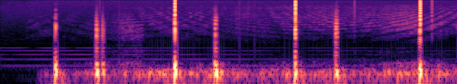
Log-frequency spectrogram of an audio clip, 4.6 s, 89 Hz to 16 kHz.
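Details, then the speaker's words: Regular sharp pulses over a low hum at about 100 a minute, a dramatized fetal heart monitor sound in a fictional drama scene confirming no miscarriage. "Suara apa itu? Ini suara det jantung B. Kamu tidak mengalami keguguran."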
